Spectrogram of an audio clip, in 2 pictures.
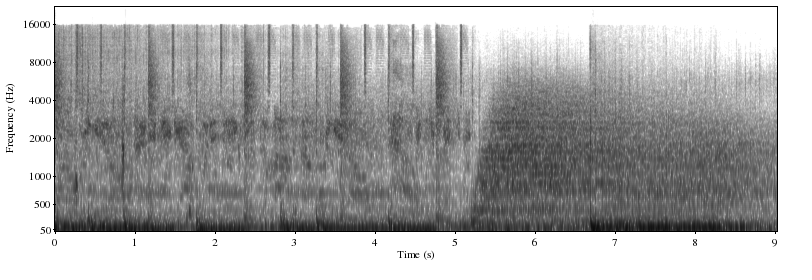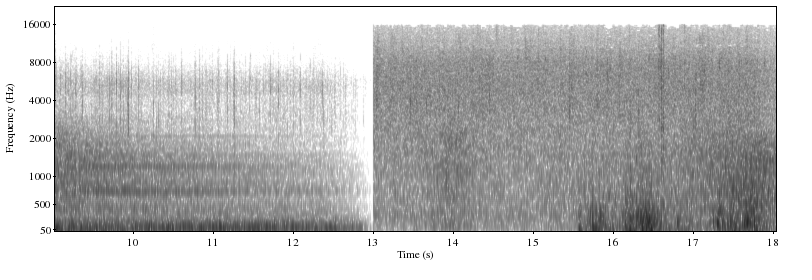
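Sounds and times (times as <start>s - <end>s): steady rain: 0.0s - 3.4s, 7.6s - 18.0s
thunder rumbles: 5.3s - 13.0s, 15.6s - 18.0s.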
